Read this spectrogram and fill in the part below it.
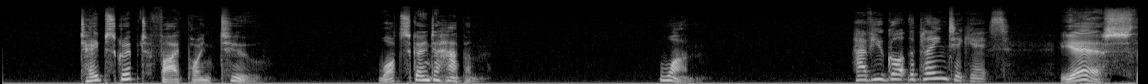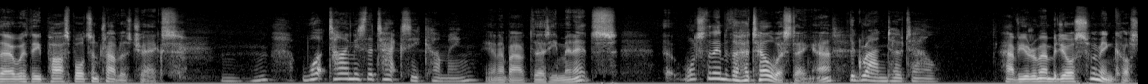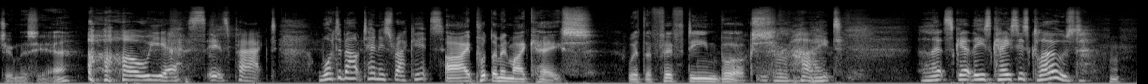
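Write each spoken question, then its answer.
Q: What's going to happen?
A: They're going on holiday.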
